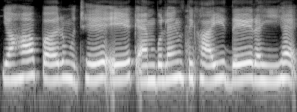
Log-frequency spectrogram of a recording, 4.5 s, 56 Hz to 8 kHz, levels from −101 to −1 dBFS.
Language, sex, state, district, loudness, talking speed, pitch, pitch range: Hindi, female, Madhya Pradesh, Katni, -12 LUFS, 120 wpm, 240 Hz, 230-250 Hz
